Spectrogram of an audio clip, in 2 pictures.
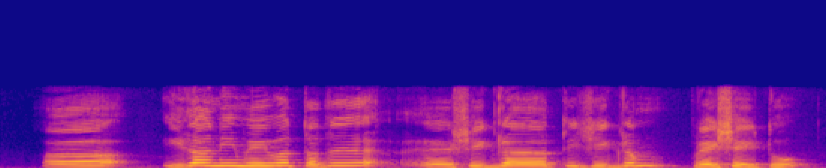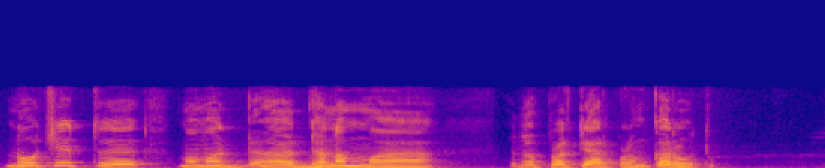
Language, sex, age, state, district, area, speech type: Sanskrit, male, 60+, Karnataka, Mysore, urban, spontaneous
